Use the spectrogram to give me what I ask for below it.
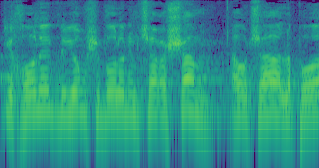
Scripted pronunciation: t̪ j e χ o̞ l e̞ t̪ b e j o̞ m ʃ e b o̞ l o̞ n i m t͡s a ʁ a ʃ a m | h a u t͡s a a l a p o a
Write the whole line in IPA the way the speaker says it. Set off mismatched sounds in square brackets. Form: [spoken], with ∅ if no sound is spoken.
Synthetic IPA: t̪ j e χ o̞ l e̞ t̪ b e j o̞ m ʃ e b o̞ l o̞ n i m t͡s a ʁ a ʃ a m | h a [o] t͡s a a l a p o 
